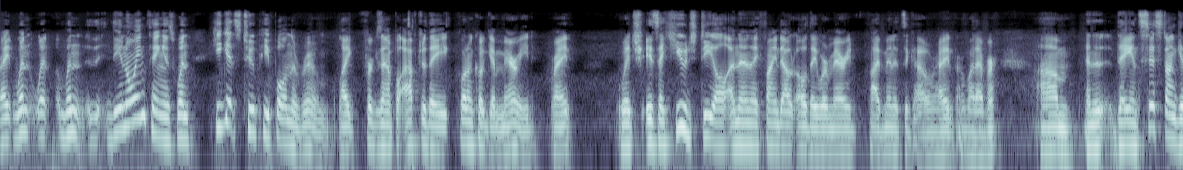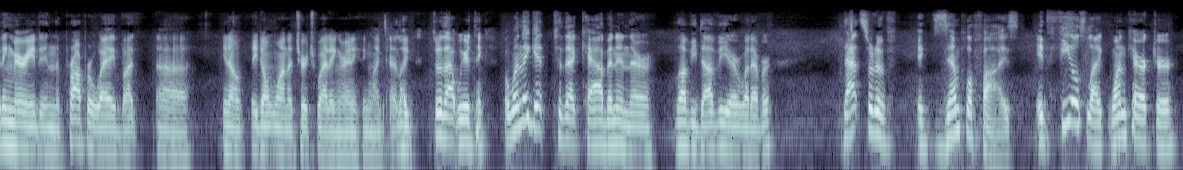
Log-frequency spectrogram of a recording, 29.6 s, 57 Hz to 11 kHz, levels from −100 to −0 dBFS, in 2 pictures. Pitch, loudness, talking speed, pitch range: 120 Hz, -19 LUFS, 200 wpm, 105-150 Hz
